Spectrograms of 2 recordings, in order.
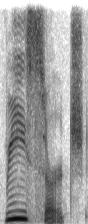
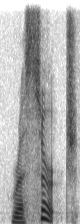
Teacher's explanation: nouns usually have stress on the first syllable like research and verbs usually have stress on the second syllable like research however you hear americans use both of these in both parts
